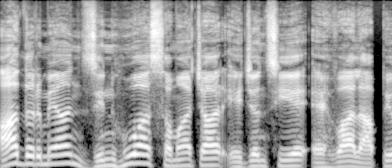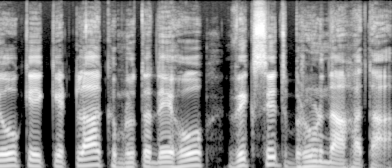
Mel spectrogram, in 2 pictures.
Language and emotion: Gujarati, neutral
